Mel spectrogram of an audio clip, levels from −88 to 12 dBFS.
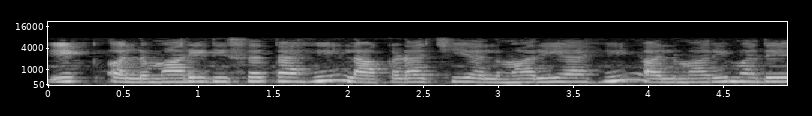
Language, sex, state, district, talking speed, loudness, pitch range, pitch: Marathi, female, Maharashtra, Gondia, 120 wpm, -17 LUFS, 225-260 Hz, 250 Hz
